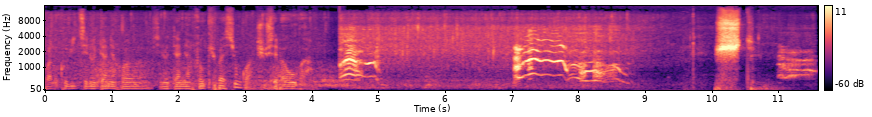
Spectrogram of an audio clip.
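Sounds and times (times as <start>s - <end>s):
speech: 0.1s - 4.9s
pack of dogs pursuing people howling and yelping: 4.5s - 5.2s, 7.1s - 8.9s, 11.0s - 11.5s.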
